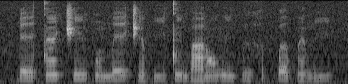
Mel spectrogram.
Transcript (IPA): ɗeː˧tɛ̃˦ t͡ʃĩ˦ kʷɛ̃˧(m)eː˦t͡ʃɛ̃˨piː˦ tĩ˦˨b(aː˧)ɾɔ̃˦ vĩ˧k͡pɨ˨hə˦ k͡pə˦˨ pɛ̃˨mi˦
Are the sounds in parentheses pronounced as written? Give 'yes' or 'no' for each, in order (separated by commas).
yes, yes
